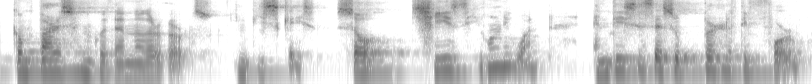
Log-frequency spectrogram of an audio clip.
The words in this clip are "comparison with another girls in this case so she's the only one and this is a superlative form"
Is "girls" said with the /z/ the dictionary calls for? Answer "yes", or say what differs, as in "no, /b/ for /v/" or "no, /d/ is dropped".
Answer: no, /z/ is dropped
